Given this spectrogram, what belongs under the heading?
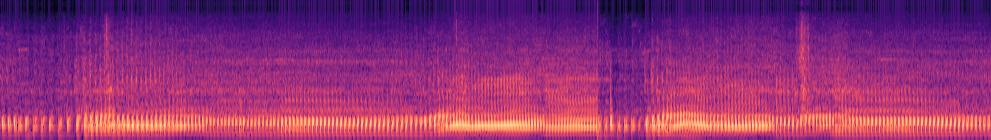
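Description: A Honda Grom motorcycle engine revs hard and sustains a loud, steady drone during a wheelie attempt, with brief throttle dips and rises around the middle and near the end, up close and without talk.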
